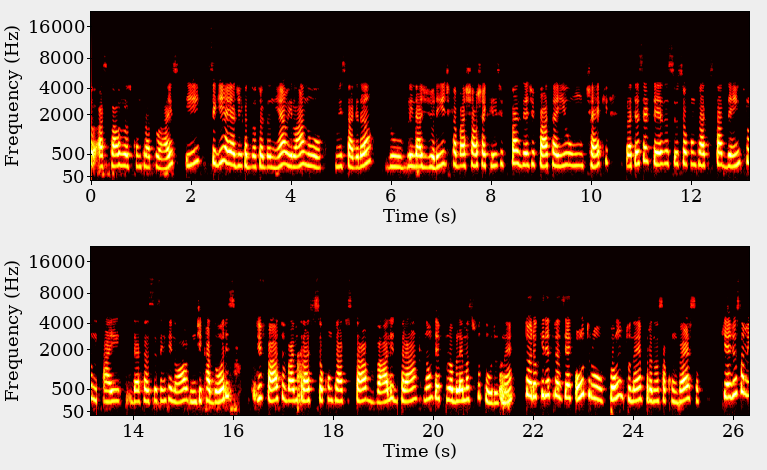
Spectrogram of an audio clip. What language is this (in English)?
Portuguese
